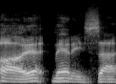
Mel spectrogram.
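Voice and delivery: put-on Australian accent. Splitting accents with the other speaker and taking Australian: Australian accent.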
